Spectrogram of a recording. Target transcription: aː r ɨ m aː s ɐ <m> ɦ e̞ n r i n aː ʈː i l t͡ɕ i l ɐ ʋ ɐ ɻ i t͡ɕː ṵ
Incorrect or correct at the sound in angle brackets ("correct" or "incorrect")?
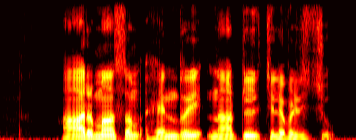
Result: correct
